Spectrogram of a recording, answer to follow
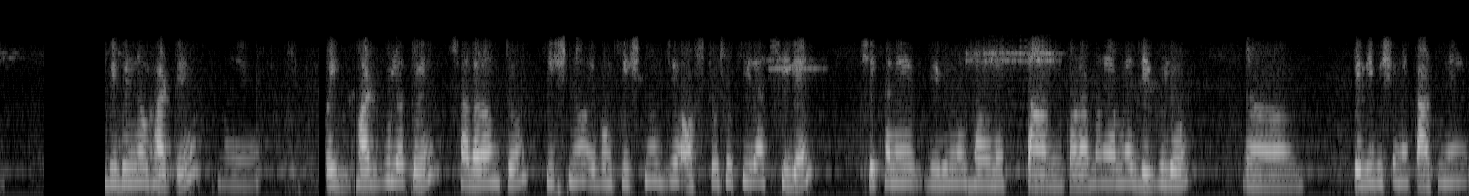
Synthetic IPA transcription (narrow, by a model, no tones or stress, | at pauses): bibʱinːoɡʱaʈemane | ejɡʱaʈɡulot̪eʃad̪ʱaɾont̪okɾiʃnoeboŋkɾiʃnoɾd͡ʑeɔʃʈɾoʃokiɾat͡ɕʰilen | ʃekʰanebibʱinːod̪ʱɔɾoneɾst̪ankɔɾamaneamɾad͡ʑeɡulo | ʈelibʱiʃoneɾkaʈune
